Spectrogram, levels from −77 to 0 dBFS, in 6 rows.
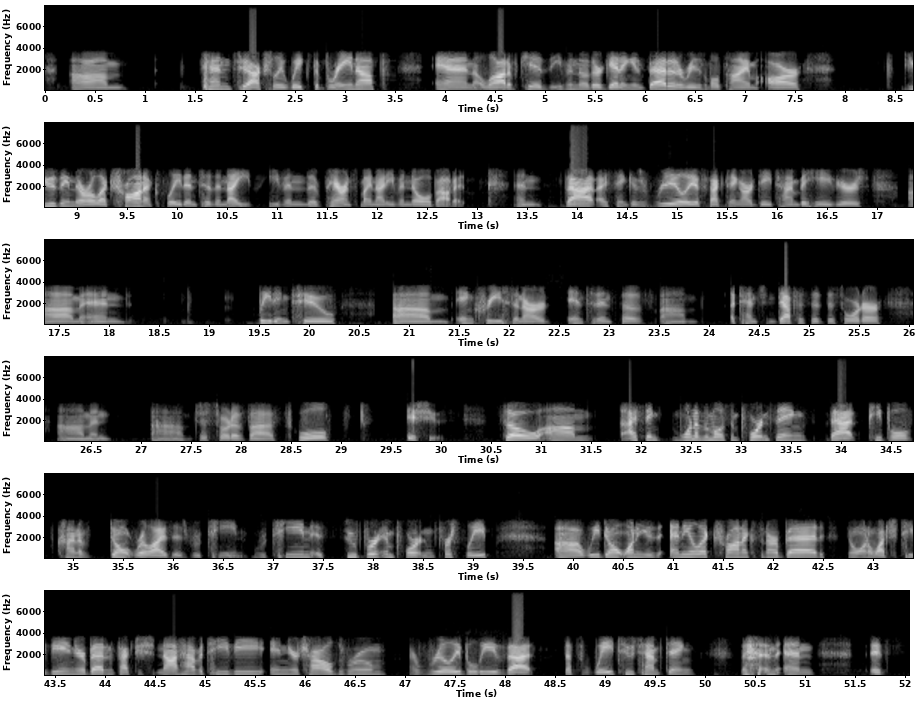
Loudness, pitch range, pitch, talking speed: -22 LUFS, 175-210 Hz, 190 Hz, 160 wpm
